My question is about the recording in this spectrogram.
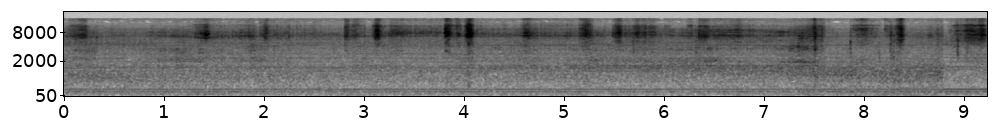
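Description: Axial AX24 1/24-scale RC rock crawler climbing over rocks: a steady low hum and whine with scattered light ticks and scrapes as the tyres and chassis work over the stone.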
